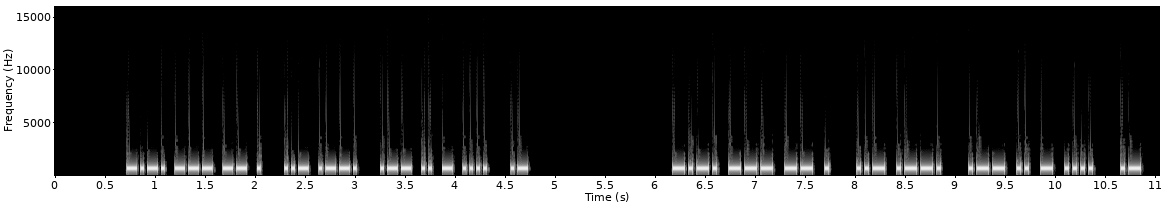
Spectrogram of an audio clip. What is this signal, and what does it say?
Morse code, heard as a keyed tone, about 38 wpm, 700 Hz. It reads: COME UP WITH A COME UP WITH A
